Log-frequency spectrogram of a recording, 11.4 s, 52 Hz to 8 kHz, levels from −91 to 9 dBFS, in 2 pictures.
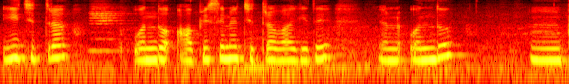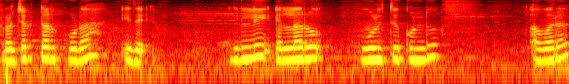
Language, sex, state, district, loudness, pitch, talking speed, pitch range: Kannada, female, Karnataka, Bijapur, -17 LUFS, 225 Hz, 75 wpm, 215-240 Hz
